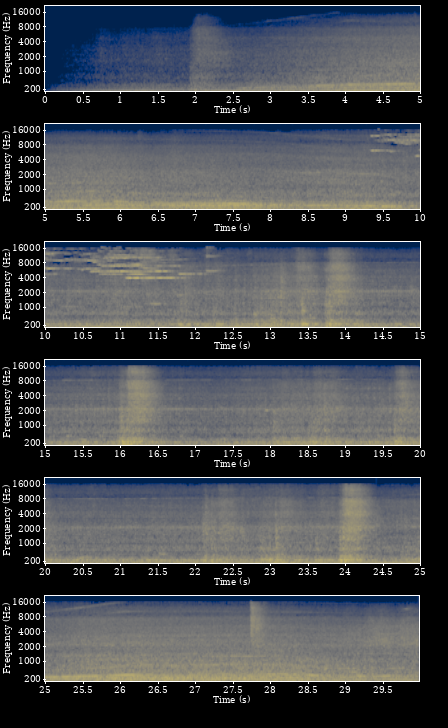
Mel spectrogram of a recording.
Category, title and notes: Sound effects > Vehicles
VEHTruck-Samsung Galaxy Smartphone, CU Garbage, Approach, Picking Up Trash, Pull Away Nicholas Judy TDC
A garbage truck approaching, dispensing trash out of a trash can into the truck and pulling away.
drive, garbage-truck, Phone-recording, out, dispense, away, pull-away, can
